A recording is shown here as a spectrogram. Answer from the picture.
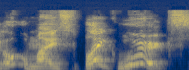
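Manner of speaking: mock cartoon scientist voice, high, slow, sing-song, proud.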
